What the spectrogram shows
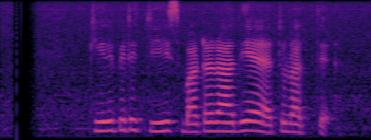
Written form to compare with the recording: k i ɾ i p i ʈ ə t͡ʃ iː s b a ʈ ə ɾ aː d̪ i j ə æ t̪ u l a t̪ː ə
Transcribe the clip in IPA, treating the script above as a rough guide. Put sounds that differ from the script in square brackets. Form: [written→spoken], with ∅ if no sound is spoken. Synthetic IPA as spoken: k i ɾ i p i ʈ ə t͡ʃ iː s b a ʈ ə ɾ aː d̪ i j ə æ t̪ u l a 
